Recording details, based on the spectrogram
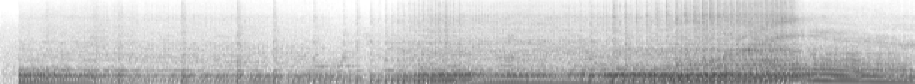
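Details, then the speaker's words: Turbo Acura TSX that blew gaskets, running rough after work, with the owner reporting injector trouble; engine revs with an uneven, stumbling beat; misfire suspected, not confirmed. "sounds like a misfire"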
